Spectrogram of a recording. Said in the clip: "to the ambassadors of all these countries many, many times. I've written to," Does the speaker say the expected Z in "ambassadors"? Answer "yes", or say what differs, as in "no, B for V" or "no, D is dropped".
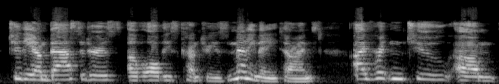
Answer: yes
